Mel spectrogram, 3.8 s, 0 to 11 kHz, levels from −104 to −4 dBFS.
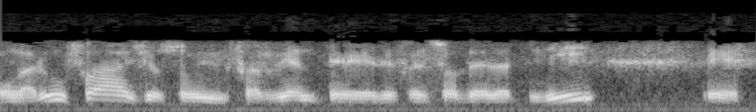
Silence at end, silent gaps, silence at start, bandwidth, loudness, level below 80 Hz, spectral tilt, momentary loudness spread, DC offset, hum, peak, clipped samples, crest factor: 0 s; none; 0 s; 3.7 kHz; -21 LUFS; -58 dBFS; -6.5 dB/octave; 3 LU; under 0.1%; 50 Hz at -60 dBFS; -6 dBFS; under 0.1%; 16 dB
